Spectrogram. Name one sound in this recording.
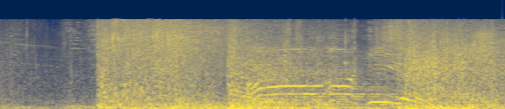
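Spell effects whoosh and crackle in a fast game battle.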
